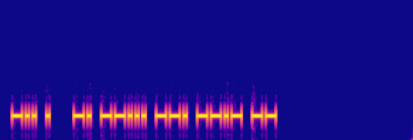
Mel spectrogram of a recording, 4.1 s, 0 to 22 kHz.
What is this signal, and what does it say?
Morse code, heard as a keyed tone, about 36 wpm, 700 Hz. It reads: DE N7GQM
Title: USA Callsign DE Callsign 35wpm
